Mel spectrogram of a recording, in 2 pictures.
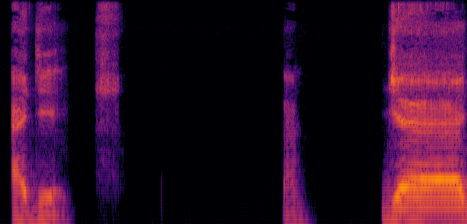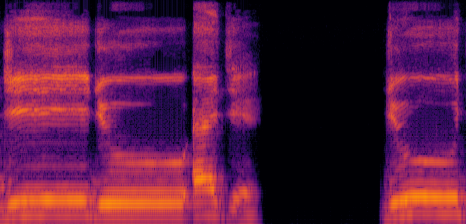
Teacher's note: Jim dia tengah lidah bertemu langit-langit. Nah, kemudian udaranya dia tertahan. Jangan sampai ada udara yang benar ja.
